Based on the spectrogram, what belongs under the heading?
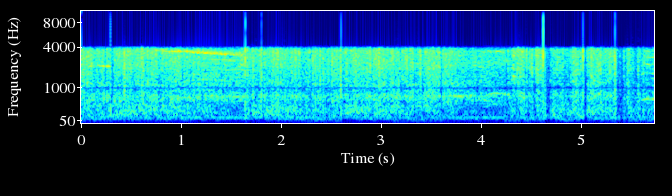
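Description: Fireworks display going off: a continuous din of shell bursts and crackling, with a faint whistle about a second in.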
